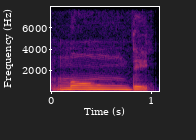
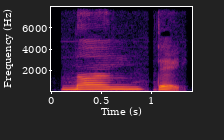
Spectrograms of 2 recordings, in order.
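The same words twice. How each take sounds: First: The first vowel is closed. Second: The first vowel is open. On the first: The speaker calls it wrong. "Não é Monday" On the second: The speaker calls it right. "esse som do O, ele é mais aberto. Então é Monday"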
